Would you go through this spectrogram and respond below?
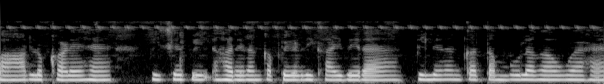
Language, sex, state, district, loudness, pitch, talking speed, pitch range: Hindi, female, Haryana, Rohtak, -14 LUFS, 210 Hz, 210 wpm, 210-215 Hz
